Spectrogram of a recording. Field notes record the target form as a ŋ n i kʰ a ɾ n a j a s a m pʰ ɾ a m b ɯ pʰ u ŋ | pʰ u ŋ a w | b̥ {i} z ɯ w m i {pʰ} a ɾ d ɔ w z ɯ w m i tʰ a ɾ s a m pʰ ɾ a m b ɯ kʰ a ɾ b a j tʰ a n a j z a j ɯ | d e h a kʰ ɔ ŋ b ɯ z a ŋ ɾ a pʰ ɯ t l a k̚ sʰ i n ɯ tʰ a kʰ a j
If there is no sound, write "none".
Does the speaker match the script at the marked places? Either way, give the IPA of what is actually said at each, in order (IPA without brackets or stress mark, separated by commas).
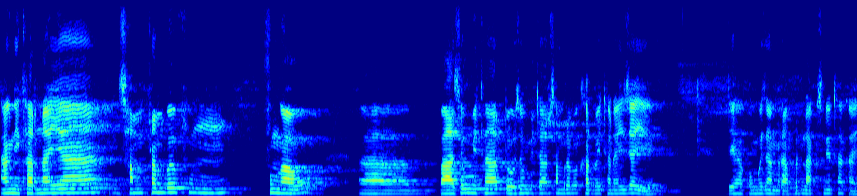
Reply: a, tʰ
